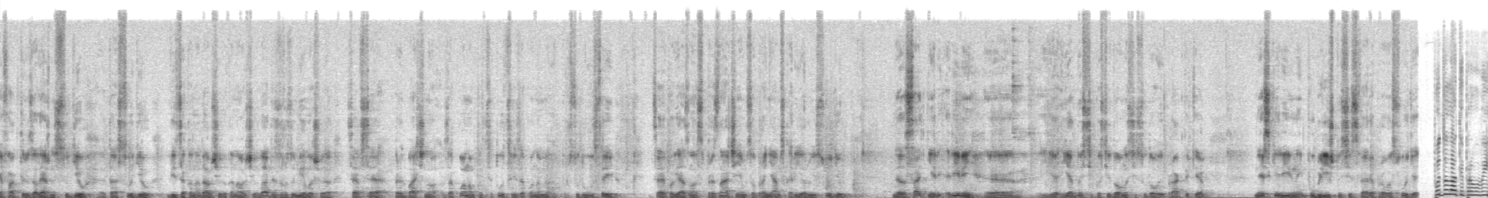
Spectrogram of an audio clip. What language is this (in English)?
Ukrainian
